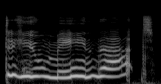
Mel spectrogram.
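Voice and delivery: slow, high, tearful question; high, emotional princess; through tears. A narrator's reading. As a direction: ask hopefully through mild tears. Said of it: "asked through her tears".

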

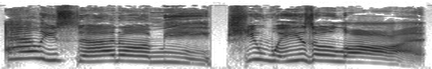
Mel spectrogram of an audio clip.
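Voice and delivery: high, drawn-out tattling whine; fake crying. A narrator's reading. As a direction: wail slowly to a grown-up, pretending to cry. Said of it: "he started fake crying".

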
